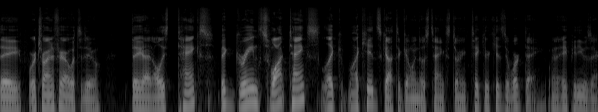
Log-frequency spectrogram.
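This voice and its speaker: This man has an unremarkable speaking voice, with a medium pitch and ordinary pitch variation, in an American accent at a moderate pace. The recording is very clean, with a silent background. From US East Coast (Virginia/DC). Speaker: podcast co-host. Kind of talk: casual banter. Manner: joking, crude, banter.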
